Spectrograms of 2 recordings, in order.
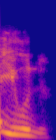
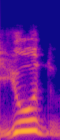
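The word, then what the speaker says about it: יוד: a on dit a mais en hébreu quand on dit yououd on dit pas yououd on dit youud vav d'Alette autrement dit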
